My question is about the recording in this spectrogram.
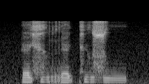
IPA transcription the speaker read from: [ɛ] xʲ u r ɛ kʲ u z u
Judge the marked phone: correct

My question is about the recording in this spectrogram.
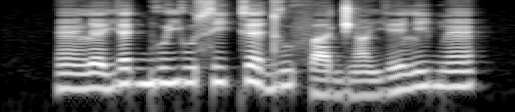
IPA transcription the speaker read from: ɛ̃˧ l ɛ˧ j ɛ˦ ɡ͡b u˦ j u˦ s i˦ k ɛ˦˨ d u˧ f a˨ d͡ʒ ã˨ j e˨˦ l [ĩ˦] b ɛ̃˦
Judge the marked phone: incorrect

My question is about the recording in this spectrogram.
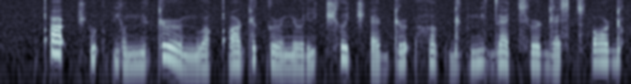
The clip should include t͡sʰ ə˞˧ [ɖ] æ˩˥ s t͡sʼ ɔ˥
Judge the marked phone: correct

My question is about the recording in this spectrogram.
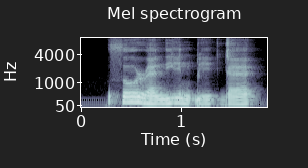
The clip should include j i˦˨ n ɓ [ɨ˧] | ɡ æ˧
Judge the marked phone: incorrect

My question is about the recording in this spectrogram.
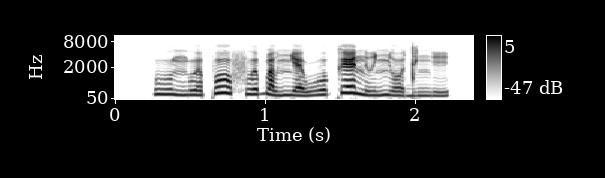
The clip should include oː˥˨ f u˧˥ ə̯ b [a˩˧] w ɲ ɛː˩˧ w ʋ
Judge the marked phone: correct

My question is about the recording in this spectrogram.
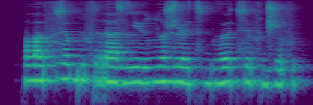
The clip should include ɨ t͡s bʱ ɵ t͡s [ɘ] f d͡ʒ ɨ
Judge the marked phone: incorrect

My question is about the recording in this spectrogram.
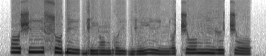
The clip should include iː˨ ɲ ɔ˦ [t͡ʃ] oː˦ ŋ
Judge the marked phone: correct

